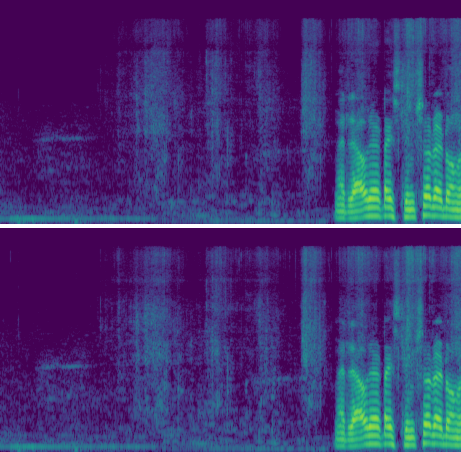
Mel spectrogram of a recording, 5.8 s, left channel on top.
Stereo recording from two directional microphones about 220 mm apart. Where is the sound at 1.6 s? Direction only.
15° right (ahead or behind).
